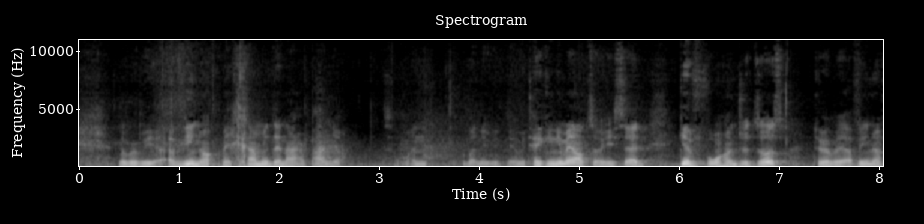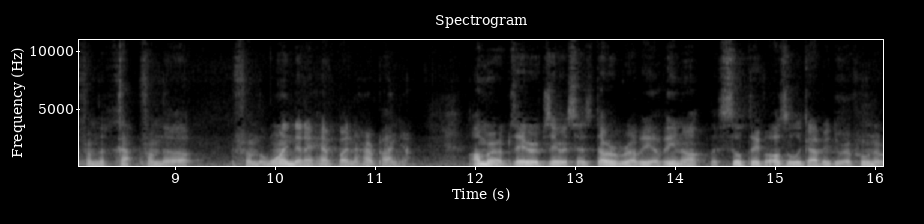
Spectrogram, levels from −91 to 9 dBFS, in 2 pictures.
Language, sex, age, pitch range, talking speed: English, male, 40-59, 85-115 Hz, 155 wpm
